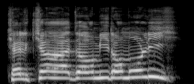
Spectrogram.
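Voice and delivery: grumbling father bear, put-on voice; storybook papa bear grumbling at his porridge; Papa Bear's big voice. A narrator's reading. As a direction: rumble it like a cross bear dad. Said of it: "gronda Papa Ours de sa grosse voix".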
